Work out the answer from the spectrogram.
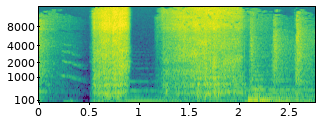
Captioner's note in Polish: dźwięk przesuwanej książki; dźwięk wysuwanej książki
